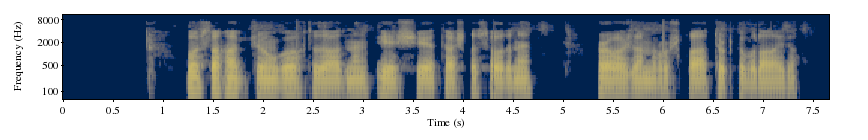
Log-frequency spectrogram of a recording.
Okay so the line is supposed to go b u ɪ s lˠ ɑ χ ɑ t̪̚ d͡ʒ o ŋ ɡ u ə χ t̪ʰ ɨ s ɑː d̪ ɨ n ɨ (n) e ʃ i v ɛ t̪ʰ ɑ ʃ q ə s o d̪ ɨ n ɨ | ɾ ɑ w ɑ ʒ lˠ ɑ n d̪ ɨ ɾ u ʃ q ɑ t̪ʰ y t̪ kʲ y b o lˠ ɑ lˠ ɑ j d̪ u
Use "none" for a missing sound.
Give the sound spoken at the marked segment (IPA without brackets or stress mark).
ŋ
